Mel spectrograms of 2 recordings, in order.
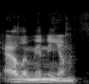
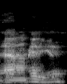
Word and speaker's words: aluminium: by itself, you imagine the aluminum one is, or as you say, aluminium. Yeah, aluminium. Yeah. Proper way to say it.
